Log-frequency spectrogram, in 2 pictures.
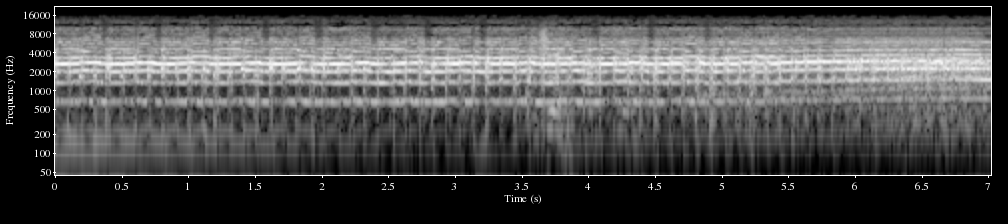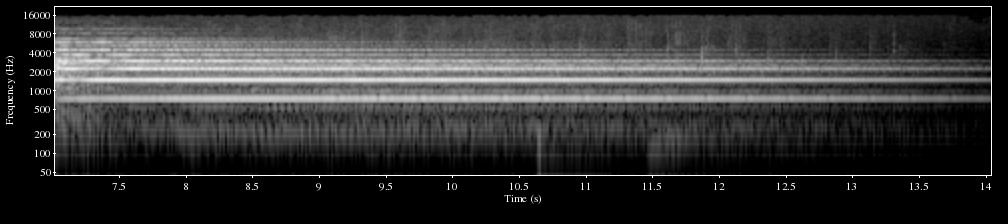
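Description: Distorted Stratocaster-style electric guitar holding one long ringing note as the song ends. The low end drops away a few seconds in, the pitch lifts slightly about halfway, and the note fades out near the end.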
